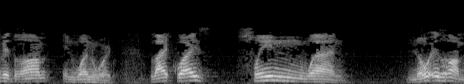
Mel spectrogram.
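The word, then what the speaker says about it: صنوان: There's a noon sakin followed by a waw. Sinwan, sinwan. You pronounce the noon. In this case, the ruling would be idhar. You make it clear. Okay? Without any ghunna, you make the noon clear and you move on.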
